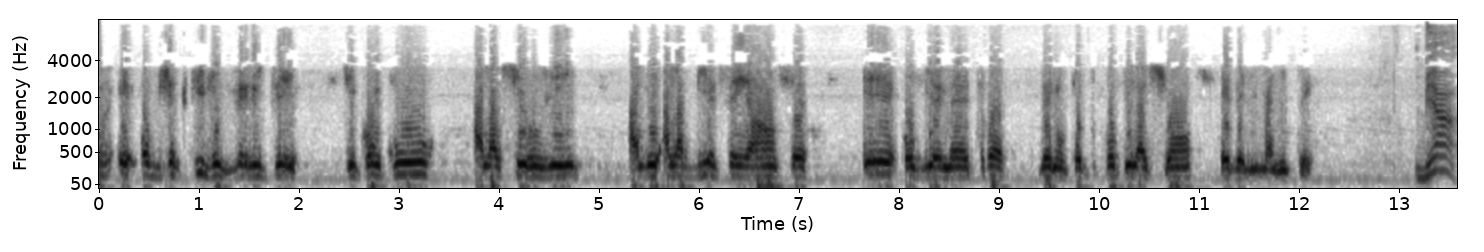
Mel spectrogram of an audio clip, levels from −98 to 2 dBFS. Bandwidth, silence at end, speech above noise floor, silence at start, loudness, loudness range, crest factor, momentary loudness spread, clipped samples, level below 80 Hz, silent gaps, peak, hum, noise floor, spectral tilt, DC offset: 7.6 kHz; 0.05 s; 40 dB; 0 s; -11 LUFS; 2 LU; 10 dB; 8 LU; under 0.1%; -38 dBFS; none; -2 dBFS; none; -50 dBFS; -7 dB/octave; under 0.1%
